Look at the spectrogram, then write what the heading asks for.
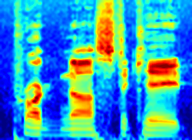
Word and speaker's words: prognosticate: But the G is pronounced. It is not silenced. Yeah. Prognosticate. Like prognostication. Oh.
